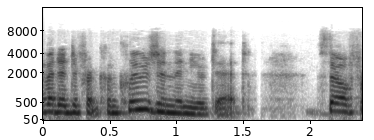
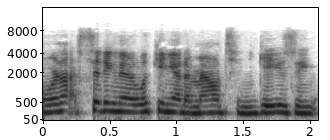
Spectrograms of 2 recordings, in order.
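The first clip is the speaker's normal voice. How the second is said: usual speaking voice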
